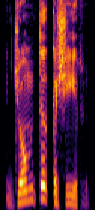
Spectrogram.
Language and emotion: Kashmiri, neutral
